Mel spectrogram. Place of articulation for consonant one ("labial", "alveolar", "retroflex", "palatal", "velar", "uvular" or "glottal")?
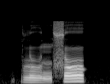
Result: labial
